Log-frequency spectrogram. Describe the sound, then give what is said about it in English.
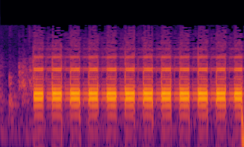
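A telephone line on a call-in rings over and over in quick, evenly spaced electronic pulses, a steady harmonic tone cutting on and off about four times a second, loud and alone with no talking. “This is the phone thing that never works. Let's try it.”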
